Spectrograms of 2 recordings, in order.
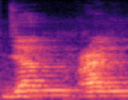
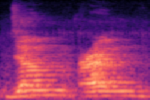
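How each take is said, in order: The two takes are said the same way.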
